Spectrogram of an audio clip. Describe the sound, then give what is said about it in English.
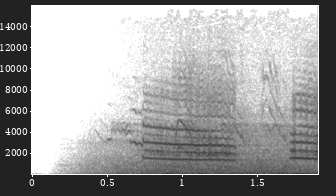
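A flock of seagulls calls over garbage-strewn streets in Rome. Loud, overlapping harsh cries rise above a dense wash of background noise, with no talk. “Flocks of seagulls have replaced traffic roar as the soundtrack of Roman life.”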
